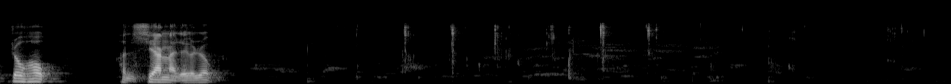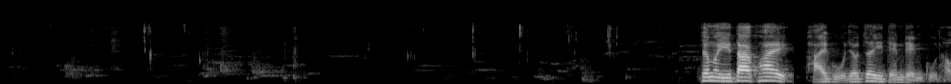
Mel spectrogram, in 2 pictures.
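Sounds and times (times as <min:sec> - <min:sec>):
wet mouth smacks and clicks: 0:03.4 - 0:06.7, 0:07.4 - 0:10.0, 0:10.6 - 0:11.6
man chewing: 0:03.4 - 0:15.8.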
